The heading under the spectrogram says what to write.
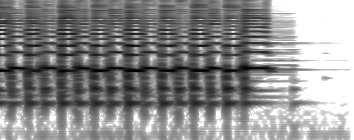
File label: bouzouki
